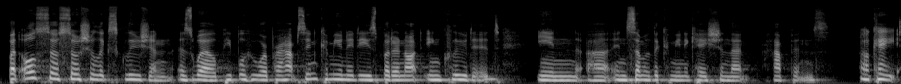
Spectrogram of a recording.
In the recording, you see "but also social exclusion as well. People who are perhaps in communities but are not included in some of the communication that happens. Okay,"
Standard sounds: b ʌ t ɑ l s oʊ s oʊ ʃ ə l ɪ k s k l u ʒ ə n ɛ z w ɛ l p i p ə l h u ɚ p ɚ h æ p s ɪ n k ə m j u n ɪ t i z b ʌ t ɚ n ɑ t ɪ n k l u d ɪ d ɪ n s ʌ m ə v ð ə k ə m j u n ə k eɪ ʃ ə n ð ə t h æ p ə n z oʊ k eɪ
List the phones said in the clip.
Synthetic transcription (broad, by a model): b ʌ t ɑ l s oʊ s oʊ ʃ l ɪ k s k l u ʒ ə n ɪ z w ɛ l p i p l h u ɚ p ɚ h æ p s ɪ n k ə m j u n ɪ t i z b ʌ t ɚ n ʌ t ɪ n k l u d ɪ d ɪ n s ʌ m ə v ð ə k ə m j u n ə k eɪ ʃ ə n ð ə t h æ p ə n z oʊ k eɪ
